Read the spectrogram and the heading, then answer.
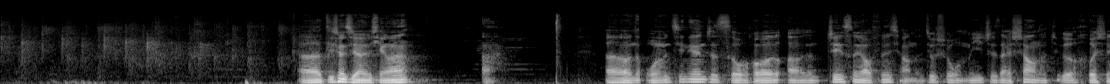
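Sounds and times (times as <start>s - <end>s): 
applause: 0.0s - 3.3s
speech: 3.0s - 4.2s, 4.8s - 5.0s, 6.1s - 11.0s.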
